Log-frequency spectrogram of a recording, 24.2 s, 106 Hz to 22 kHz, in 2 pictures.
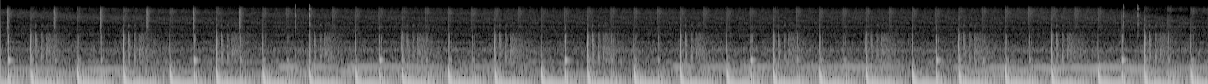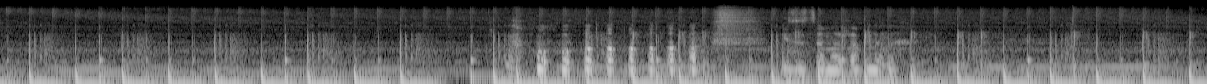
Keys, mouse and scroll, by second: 3.0 click, 11.2 click, 20.0 End, 20.2 Down, 20.5 Home, 20.7 Up, 22.8 Return.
